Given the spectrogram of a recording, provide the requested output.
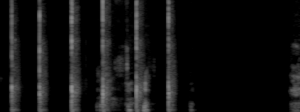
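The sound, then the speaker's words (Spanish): A short burst of hand clapping, about eight sharp, crisp claps in an uneven rhythm, quickening in the middle before trailing off, followed by a brief pause and a soft rustle. “Un aplauso para Gaisca.”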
